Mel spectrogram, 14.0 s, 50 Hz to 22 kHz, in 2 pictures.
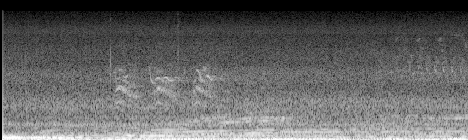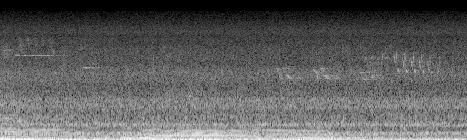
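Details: Swarm of kept honeybees on Wednesday, 6 June 2012, giving a steady low hum with wavering tones throughout, joined by a few faint bird chirps.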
